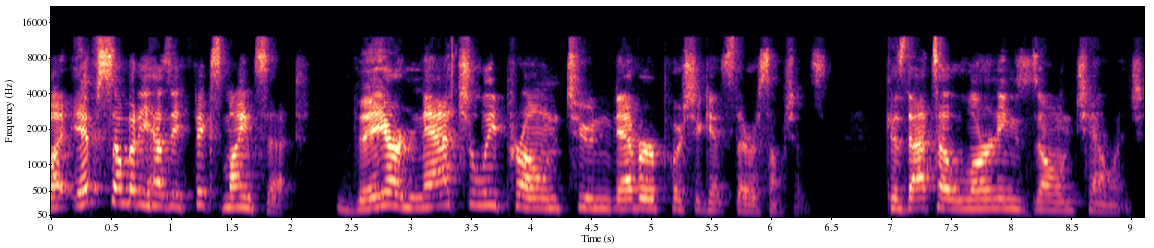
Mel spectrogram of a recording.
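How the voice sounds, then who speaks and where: In a quiet background, a man with an American accent speaks in a raised, projected voice, high-pitched, bright and sharp in tone, with lively intonation. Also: moderate pace. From Utah. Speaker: leadership professor and author. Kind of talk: interview conversation.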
